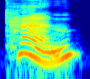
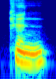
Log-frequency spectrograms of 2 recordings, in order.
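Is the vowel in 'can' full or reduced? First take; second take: full; reduced. First: The word is said with a full vowel. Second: The vowel is almost gone, like 'kn'. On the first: The speaker calls it wrong. "notice here it's not can" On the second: The speaker calls it right. "Americans use the reduced form"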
